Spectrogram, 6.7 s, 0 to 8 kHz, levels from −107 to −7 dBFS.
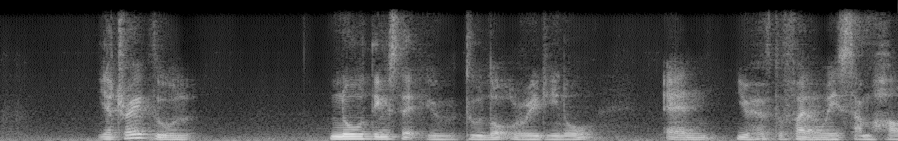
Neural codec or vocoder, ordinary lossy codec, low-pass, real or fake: codec, 16 kHz, 1 kbps, X-Codec, WavLM features, trained on Multilingual LibriSpeech; none; 7.2 kHz; fake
